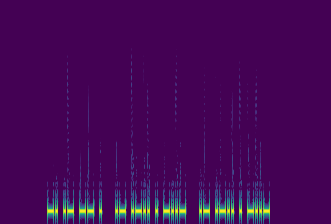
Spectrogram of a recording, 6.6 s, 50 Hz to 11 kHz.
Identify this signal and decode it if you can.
Morse code, heard as a keyed tone, about 30 wpm, 700 Hz. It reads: NAME ALEX ALEX
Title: Practice QSO - Exchange 1 - Beginning - 30wpm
